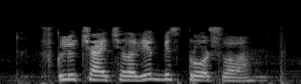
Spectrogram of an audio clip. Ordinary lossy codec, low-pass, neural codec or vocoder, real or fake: MP3, 24 kbps; 7.2 kHz; codec, 16 kHz, 6 kbps, DAC; fake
